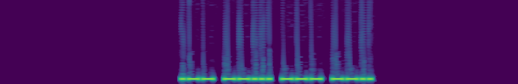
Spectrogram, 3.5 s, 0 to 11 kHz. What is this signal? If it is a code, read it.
Morse code, heard as a keyed tone, about 47 wpm, 700 Hz. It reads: W7OZ
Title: USA Call Signs - 4 Characters - 3x Character Spacing - 50wpm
